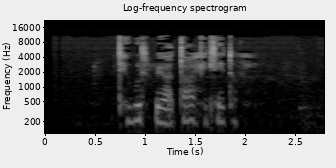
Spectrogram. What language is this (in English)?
Mongolian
